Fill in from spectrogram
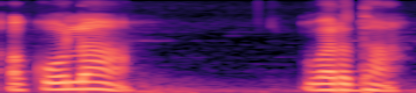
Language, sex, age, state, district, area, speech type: Marathi, female, 45-60, Maharashtra, Amravati, urban, spontaneous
